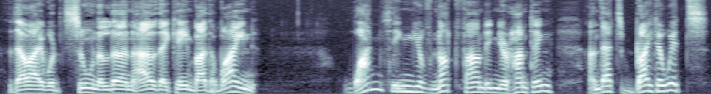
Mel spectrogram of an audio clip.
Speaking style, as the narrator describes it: laughed Legolas

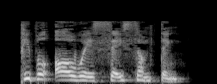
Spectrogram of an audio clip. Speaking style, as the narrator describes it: he answered bitterly

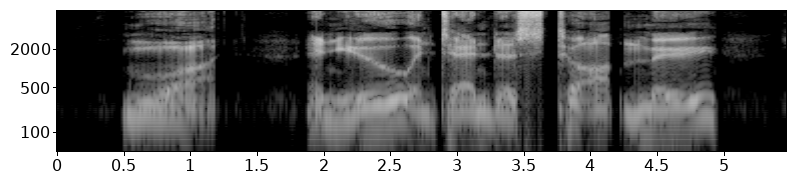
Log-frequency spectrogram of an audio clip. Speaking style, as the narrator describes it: he said, his voice booming through the valleys

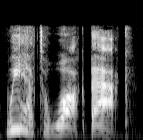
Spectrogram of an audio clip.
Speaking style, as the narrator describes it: my father sighed

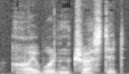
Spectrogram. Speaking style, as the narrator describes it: said

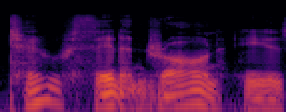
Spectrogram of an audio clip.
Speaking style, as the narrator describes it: he muttered

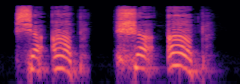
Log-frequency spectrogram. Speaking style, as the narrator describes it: cried, labored breaths, exhausted

